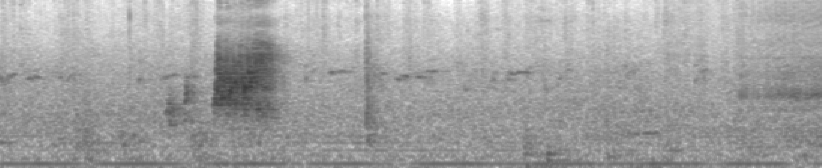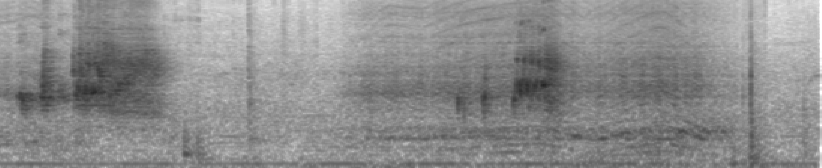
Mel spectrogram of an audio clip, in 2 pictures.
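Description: Coturnix quail calling from their cages in three loud, harsh bursts, about a second and a half in, about six seconds in and near the end.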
